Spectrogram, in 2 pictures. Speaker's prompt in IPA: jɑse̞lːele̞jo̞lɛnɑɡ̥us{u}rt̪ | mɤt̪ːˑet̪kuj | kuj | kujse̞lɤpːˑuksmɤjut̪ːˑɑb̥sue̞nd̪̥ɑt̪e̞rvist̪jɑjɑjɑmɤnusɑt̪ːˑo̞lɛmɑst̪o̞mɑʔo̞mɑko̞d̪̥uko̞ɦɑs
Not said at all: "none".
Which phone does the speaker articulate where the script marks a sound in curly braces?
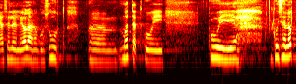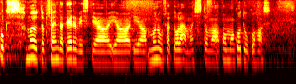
uː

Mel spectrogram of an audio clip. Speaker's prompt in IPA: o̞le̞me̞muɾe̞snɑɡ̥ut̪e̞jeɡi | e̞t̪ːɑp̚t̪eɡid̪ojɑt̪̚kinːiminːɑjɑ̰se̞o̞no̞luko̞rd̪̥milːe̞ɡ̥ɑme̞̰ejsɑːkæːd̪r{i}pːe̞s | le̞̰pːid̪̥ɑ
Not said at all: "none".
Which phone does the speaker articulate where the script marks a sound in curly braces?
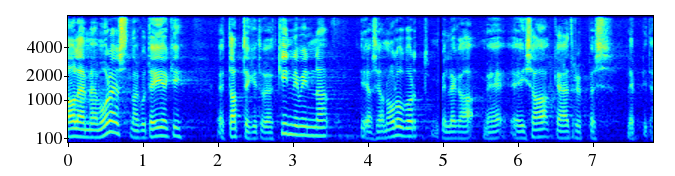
y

